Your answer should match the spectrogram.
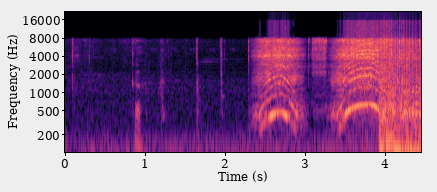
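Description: Cordless drill-driver driving screws into timber, in two runs: one about two seconds in and a longer one near the end. In each run the motor's pitch rises and then falls. A few light knocks come before the first run.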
